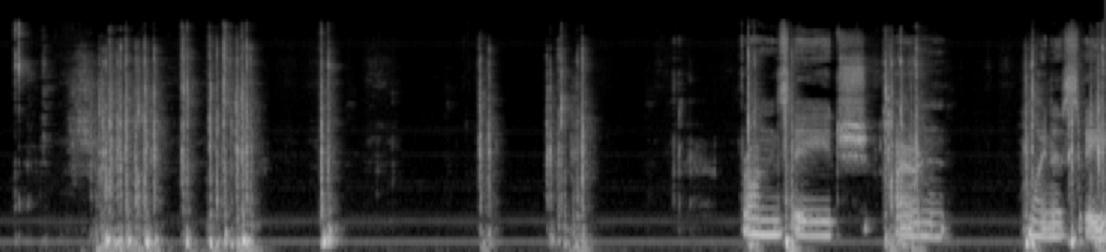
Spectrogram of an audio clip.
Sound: typing noise

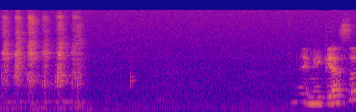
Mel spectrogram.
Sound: scraping

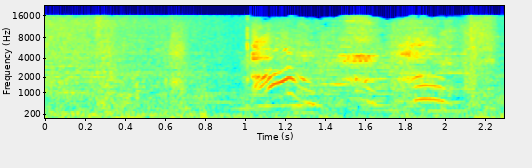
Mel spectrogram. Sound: screaming

